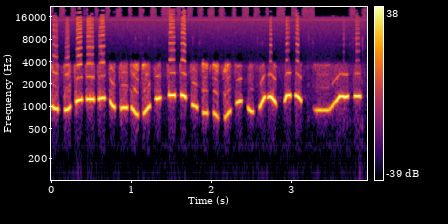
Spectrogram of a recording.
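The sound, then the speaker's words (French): A person whistling an imitation of a robot's beeps: a long, loud run of rapid short notes bending up and down in pitch, then a longer warbling note and a few closing chirps, with no talk. “Je suis capable de vous faire une imitation d'R2D2 pour finir là-dessus.”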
